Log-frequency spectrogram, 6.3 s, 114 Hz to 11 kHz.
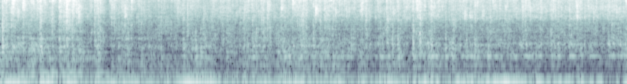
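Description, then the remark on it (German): About 1.5 litres of boiling water pour steadily into a beer-brewing bucket from a brew kit, a continuous rushing splash over a deep, droning hum that holds for about six seconds with no one talking. “Ein Spitzengeräusch ist es, wenn Wasser, kochendes Wasser in einen Bierbraueimer gefüllt wird von einem Brewkit.”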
